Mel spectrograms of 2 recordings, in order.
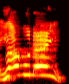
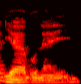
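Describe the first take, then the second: First: The tone is harsh and forceful. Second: The tone is gentle and soft. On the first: The speaker calls it wrong. "Kan nggak mungkin dia bacanya" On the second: The speaker calls it right. "dengan nada yang lembut, pelan-pelan"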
